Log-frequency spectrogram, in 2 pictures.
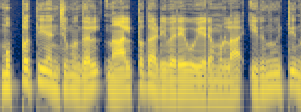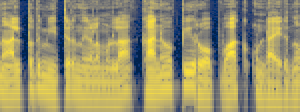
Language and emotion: Malayalam, neutral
